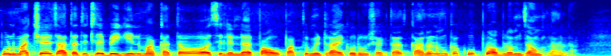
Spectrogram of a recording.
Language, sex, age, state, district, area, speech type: Goan Konkani, female, 30-45, Goa, Sanguem, rural, spontaneous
